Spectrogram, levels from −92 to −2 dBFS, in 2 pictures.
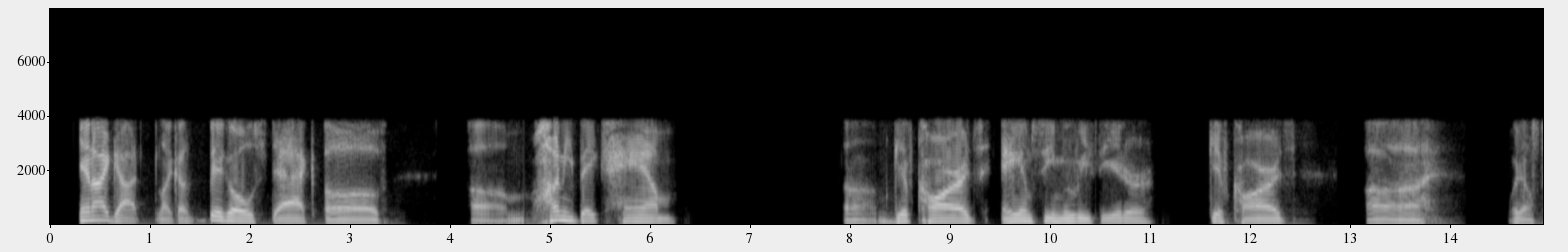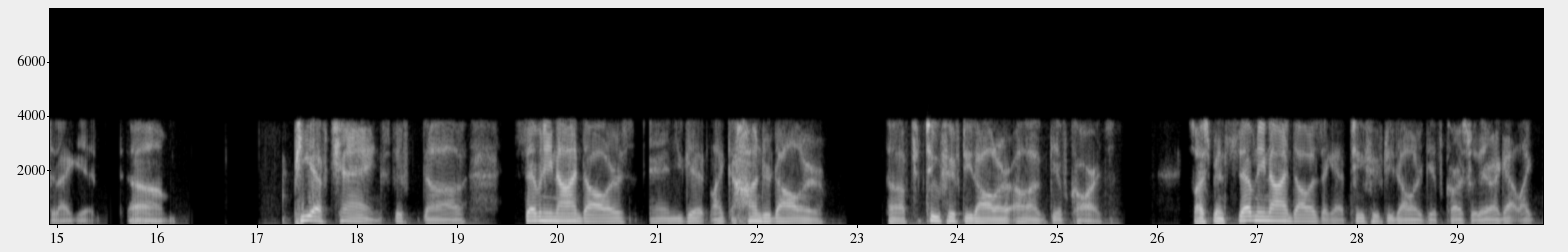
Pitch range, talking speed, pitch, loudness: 100-130 Hz, 110 wpm, 115 Hz, -27 LUFS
